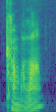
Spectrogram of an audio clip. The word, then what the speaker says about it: Kamala: To znaczy, jeszcze tak powiem, że mąż Kamali Harris i mówię Kamali, bo pamiętam jak kiedyś oglądałam wywiad z Kamalą Harris i ona zwraca uwagę, że jej imię akcentuje się Kamala.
